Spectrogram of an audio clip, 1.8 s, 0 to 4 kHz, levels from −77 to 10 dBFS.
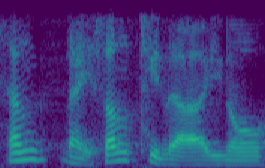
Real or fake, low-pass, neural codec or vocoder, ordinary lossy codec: fake; 3.6 kHz; codec, 16 kHz in and 24 kHz out, 0.6 kbps, FocalCodec, streaming, 2048 codes; Opus, 24 kbps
